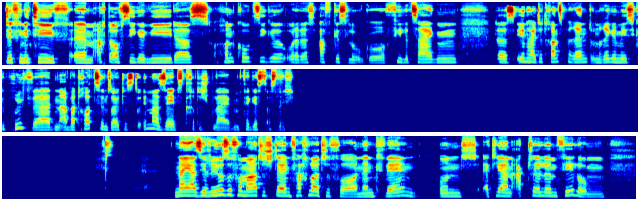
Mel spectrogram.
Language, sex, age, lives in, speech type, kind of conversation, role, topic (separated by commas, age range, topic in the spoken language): German, female, 20-24, Germany, read, expert-assistant, expert, Woran erkenne ich verlässliche Informationen zur Herzgesundheit?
